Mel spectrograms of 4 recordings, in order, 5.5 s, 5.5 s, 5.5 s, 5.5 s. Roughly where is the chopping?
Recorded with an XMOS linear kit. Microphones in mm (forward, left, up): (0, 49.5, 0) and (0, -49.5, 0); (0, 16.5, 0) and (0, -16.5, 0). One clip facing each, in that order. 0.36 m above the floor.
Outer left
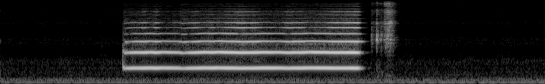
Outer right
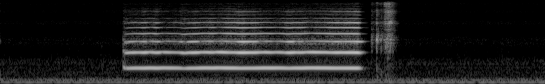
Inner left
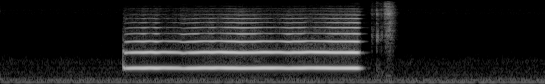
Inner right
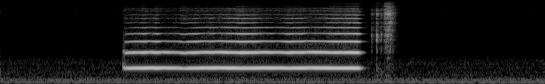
Right.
